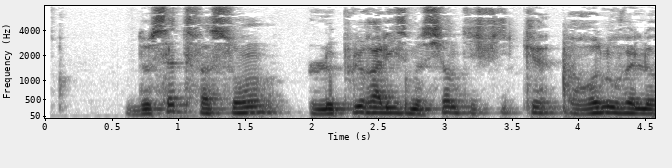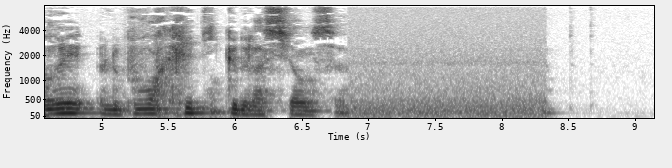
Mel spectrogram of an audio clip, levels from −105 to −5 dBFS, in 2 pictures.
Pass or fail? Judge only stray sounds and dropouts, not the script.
pass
